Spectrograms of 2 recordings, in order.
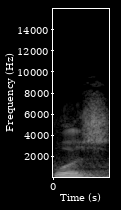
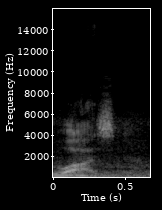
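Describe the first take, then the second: First: The vowel is weak and reduced, mouth barely open. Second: The vowel is full, with the mouth wide open. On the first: The speaker calls it right. "Was, not was" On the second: The speaker calls it wrong. "not was. Don't open your mouth wide open"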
